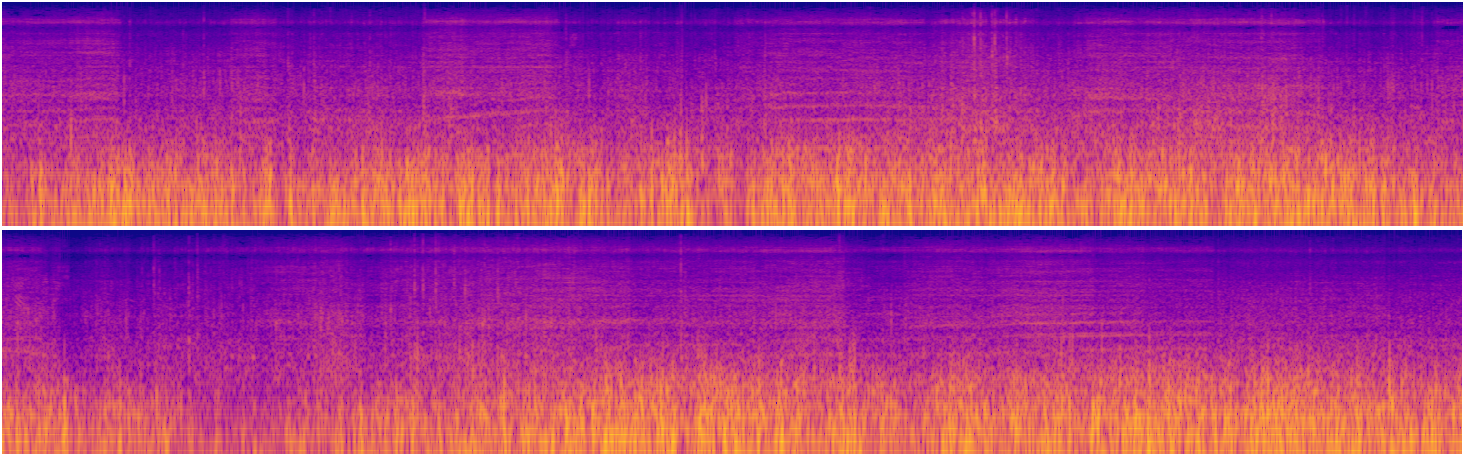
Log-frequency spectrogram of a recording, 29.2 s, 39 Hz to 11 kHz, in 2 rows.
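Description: KTM 400 EXC's 400 cc four-stroke single-cylinder engine running on the move on a dirt trail, revs rising and falling as it is ridden and easing off for a few seconds past the middle. Wind buffets the microphone throughout.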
